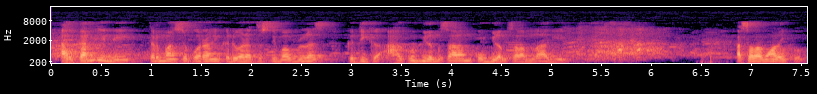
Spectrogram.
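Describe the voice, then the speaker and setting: A man giving a religious motivational talk to students at a boarding school gathering, teasing them playfully and swinging into loud, dramatic storytelling. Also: medium pitch, fairly even intonation, a little fast, echoey room, crowd noise. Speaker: motivational speaker. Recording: slightly dull with faint noise.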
